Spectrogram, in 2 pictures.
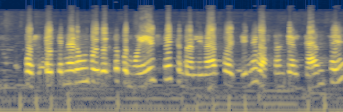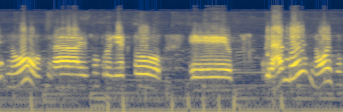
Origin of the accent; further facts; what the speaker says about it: Mexico; muchas veces nos identifican como mexicanos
